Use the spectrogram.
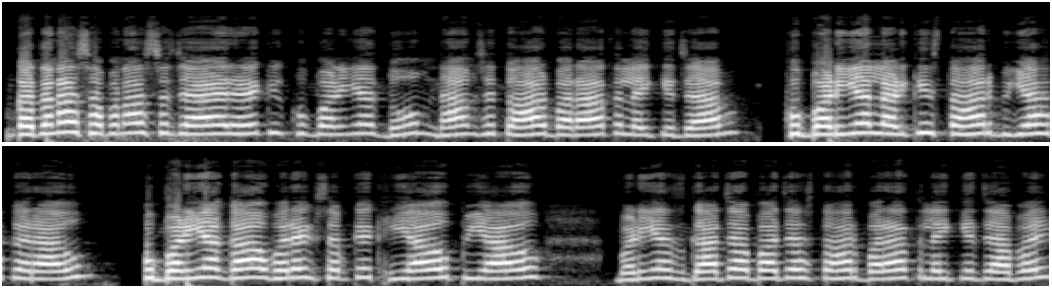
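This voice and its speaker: A woman's voice: fairly high pitch, fairly even intonation, fairly quick, smooth, lightly acted. A woman voicing a bossy, stubborn village man in a comic family cartoon, blustering and argumentative, with an Awadhi accent. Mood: indignant. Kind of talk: rustic comedy cartoon dialogue.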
